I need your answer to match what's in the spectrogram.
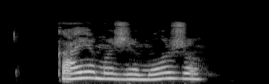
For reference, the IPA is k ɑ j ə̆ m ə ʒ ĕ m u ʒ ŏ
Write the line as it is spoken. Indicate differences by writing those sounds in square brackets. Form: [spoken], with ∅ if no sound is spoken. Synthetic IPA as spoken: k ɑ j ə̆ m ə ʒ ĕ m [o] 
